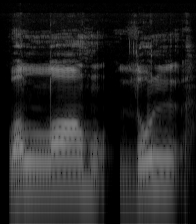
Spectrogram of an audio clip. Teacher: لفظ اللہ کے اوپر تشدید بھی ہے، کھڑا زبر بھی ہے، زور بھی دیں گے اور کھینچیں گے بھی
